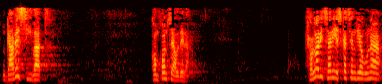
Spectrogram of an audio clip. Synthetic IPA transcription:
ɡaβ̞e̞siβat̪ | ko̞mpo̞nt͡seald̪e̞ɾa | t͡ʃawlaɾit͡saɾie̞skat͡se̞nd̪io̞ɣ̞una

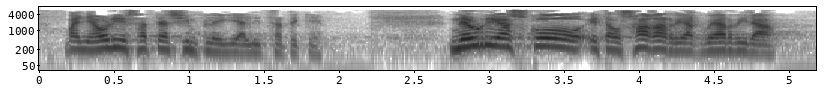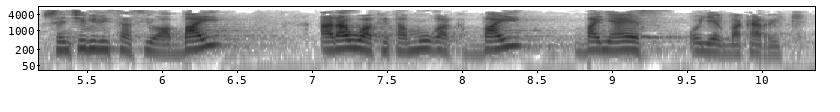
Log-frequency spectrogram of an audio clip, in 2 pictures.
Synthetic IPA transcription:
bajɲao̞ɾie̞sat̪e̞asimple̞ɣialit͡sat̪e̞ke̞ | ne̞wriasko̞e̞t̪ao̞saɣ̞ariakbe̞aɾð̞iɾa | se̞nt͡siβ̞ilisasio̞abaj | aɾawake̞t̪amuɣ̞akbaj | bajɲae̞so̞ɾje̞k̚bakarik

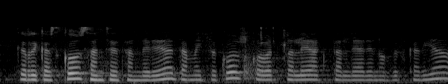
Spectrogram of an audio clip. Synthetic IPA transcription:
eskerikasko̞sant͡ʃe̞θand̪eɾe̞aet̪aːmajt͡se̞ko̞ewskoaβ̞e̞ɾt͡sale̞akt̪ald̪e̞aɾe̞no̞ɾðe̞skaɾia

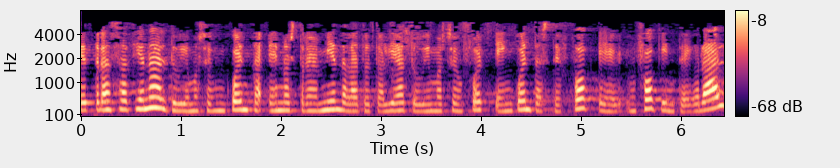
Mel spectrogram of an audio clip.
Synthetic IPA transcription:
t̪ɾansaθjonalt̪uβ̞imo̞seŋkwent̪aʔenwe̞st̪ɾaemjend̪alat̪ot̪aliðat̪uβ̞imo̞sefeŋkwe̞nt̪aest̪efoɱfo̞keint̪eɣɾal

